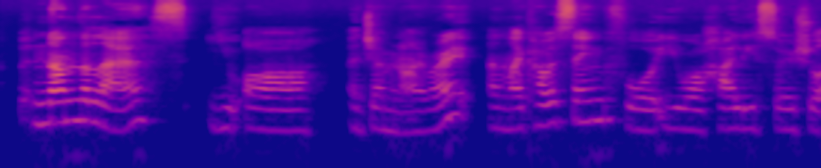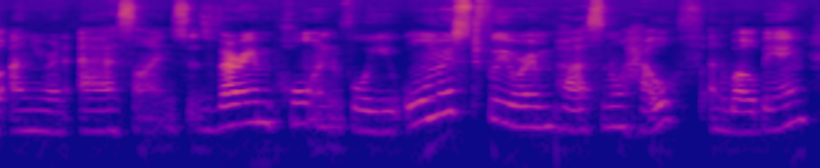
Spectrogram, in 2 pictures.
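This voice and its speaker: A woman giving a casual, rambling tarot reading to a star sign, with many fillers and restarts and now and then clearing her throat. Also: mid-range voice. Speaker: tarot reader.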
